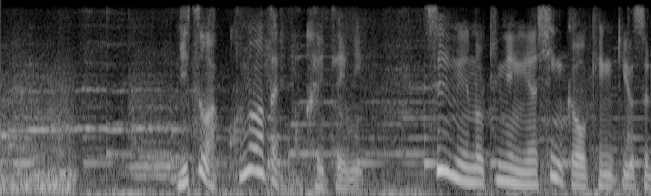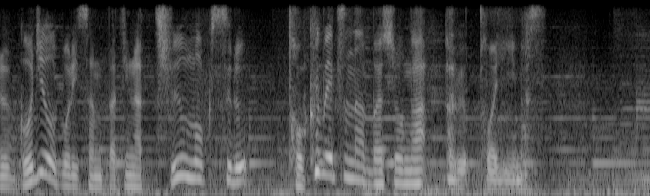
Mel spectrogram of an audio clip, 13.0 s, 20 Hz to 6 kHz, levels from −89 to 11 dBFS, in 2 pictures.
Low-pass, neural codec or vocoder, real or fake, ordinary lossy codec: 5.4 kHz; codec, 16 kHz, 2 kbps, X-Codec, HuBERT features, trained on balanced general audio; fake; none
